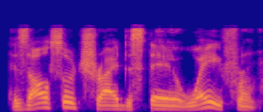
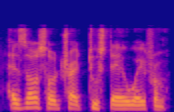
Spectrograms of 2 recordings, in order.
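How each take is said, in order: First: The pitch moves up and down with long and short syllables. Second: The pitch stays flat and syllables are even. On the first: The speaker calls it right. "you hear the pitch going up and down, and there's short and there's long" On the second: The speaker calls it wrong. "instead of"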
